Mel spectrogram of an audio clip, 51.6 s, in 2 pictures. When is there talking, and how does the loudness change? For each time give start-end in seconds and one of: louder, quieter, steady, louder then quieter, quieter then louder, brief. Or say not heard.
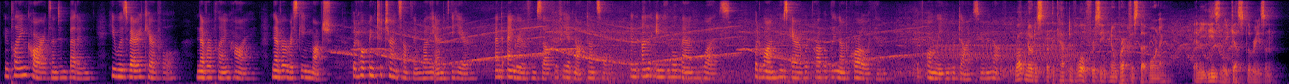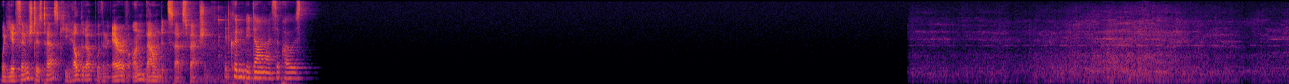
0.1-31.8 steady.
